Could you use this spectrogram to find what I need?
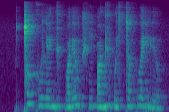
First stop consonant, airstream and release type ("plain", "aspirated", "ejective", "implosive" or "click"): click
